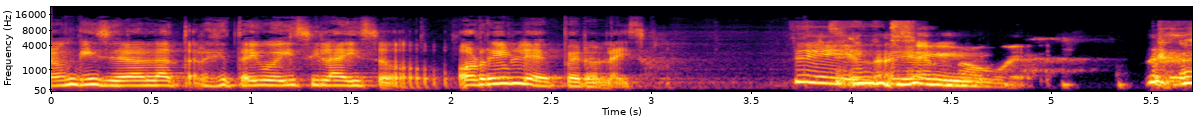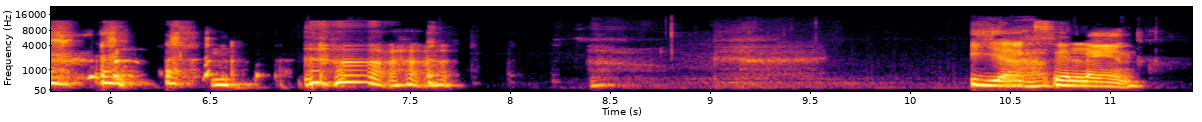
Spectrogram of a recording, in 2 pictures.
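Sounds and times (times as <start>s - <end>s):
speech: 0.0s - 8.6s, 10.3s - 11.3s
person coughing: 5.0s - 7.7s
laughter: 5.0s - 8.0s.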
